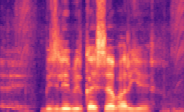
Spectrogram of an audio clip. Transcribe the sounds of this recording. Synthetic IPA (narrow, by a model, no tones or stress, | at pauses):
bid͡ʒlibilkəɪsebʱəɾije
